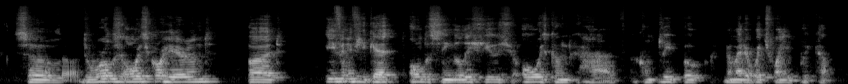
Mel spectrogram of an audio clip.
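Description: A man's medium-pitched, somewhat breathy voice with a Dutch accent, at a moderate pace, in a monotone, flat intonation. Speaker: comic book creator. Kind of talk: interview. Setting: video call.

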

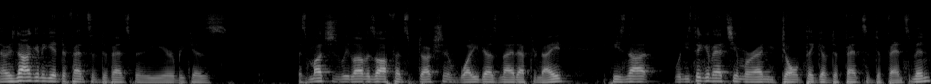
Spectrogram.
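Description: The speaker has a Maritime Canadian accent. The pace is very fast, with ordinary pitch variation. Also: man, medium pitch for a man. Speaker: podcast host. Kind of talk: casual chat. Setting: studio.

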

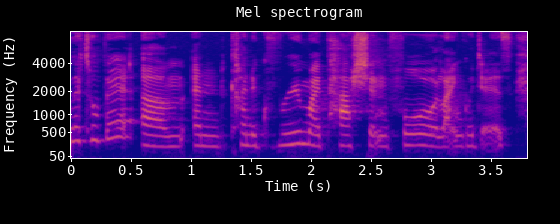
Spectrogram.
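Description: Heard in a very clean recording with a silent background, a woman with a British accent talks at a moderate pace, her fairly high pitch showing ordinary variation. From Holland, British parents. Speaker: Spanish resources founder and mother. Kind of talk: interview conversation.

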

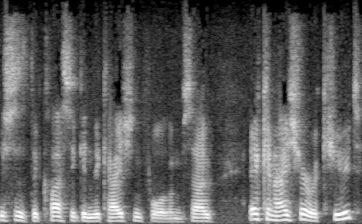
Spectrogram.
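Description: Fairly quick pace from a man in an Australian accent. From Australia, Melbourne (Sandringham). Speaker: natural health educator. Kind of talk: interview.

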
